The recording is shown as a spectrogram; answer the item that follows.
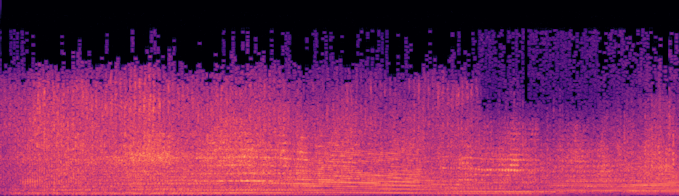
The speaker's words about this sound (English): Stop that airplane! Stop that airplane! We're trapped!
